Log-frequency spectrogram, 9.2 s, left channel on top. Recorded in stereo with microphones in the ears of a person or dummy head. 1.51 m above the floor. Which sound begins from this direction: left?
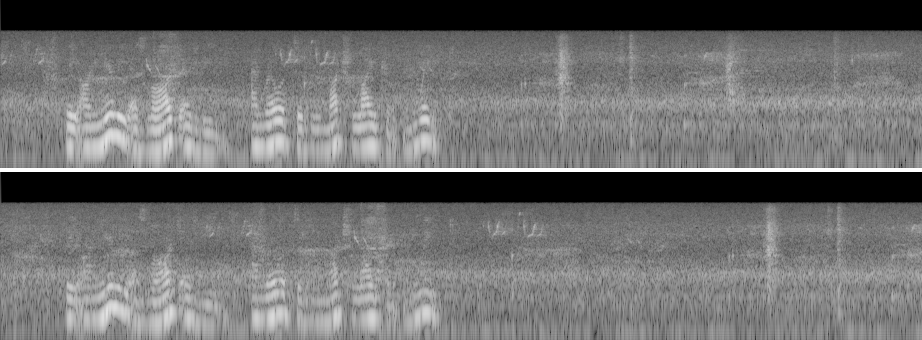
A woman speaking, at 0.7 s.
